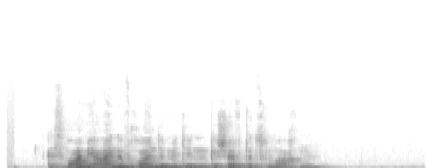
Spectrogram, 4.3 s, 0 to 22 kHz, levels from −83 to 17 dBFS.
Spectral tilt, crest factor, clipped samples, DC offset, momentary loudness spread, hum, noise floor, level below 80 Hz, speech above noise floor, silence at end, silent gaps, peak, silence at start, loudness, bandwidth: -8 dB/octave; 18 dB; under 0.1%; under 0.1%; 16 LU; none; -61 dBFS; -50 dBFS; 30 dB; 0.95 s; none; -14 dBFS; 0.15 s; -31 LUFS; 9 kHz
